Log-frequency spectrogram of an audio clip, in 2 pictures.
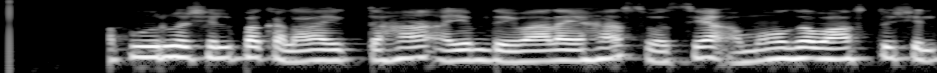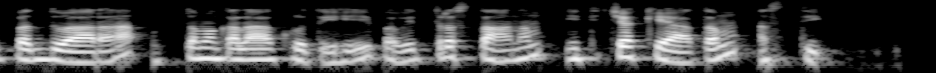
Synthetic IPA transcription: ɐpuːɾʋɐʃilpɐkɐlaːjuk̚t̪ɐɦɐɐjɐmd̪ɛːʋaːlɐjɐɦɐsʋɐsjɐʔɐmoːɡɐʋaːst̪uʃilpɐd̪ʋaːɾaːut̪ːɐmɐk̬ɐlaːkɾut̪iɦipɐʋit̪ɾɐst̪ʰaːnɐmit̪i̥t͡ʃɐkjaːt̪ɐmɐst̪i

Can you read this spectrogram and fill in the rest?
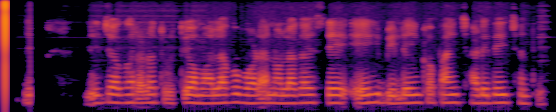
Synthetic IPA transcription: nid͡ʒɔɡʱɔɾɔɾɔt̪ɾṵt̪iɔmɔlak̬ubʱɔɽa̰nɔlaɡaeseʔeɦibileiŋkɔpaĩt͡ʃʰaɽid̪ejt͡ʃʰɔnt̪i

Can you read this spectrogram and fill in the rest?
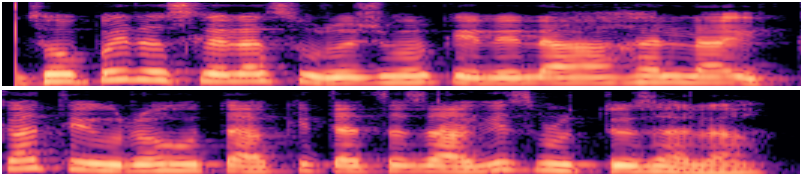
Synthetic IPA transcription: d͡zʱopet̪əslelasuɾəd͡ʑʋəɾkelelaɦalːait̪kat̪iwɾəɦot̪akiːt̪jat͡sad͡zaɡiːt͡smɾut̪jud͡zʱala̰

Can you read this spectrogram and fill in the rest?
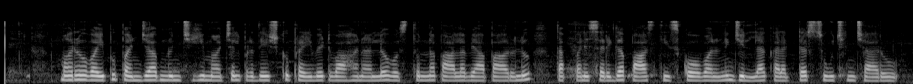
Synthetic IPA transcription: mɐɾo̞ːʋɐjpupɐɲd͡ʒaːbnuɲt͡ʃiɦimaːt͡ʃɐlpɾɐd̪e̞ːʃkupɾɐjʋeːʈʋaːɦɐnaːlːo̞ːʋɐst̪unːɐpaːlɐʋjaːpaːɾulut̪ɐpːɐnisɐɾiɡaːpaːst̪iːsu̥kɔːʋaːlɐnid͡ʒilːaːkɐlek̚ʈɐɾsuːt͡ʃiɲt͡ʃaːɾu

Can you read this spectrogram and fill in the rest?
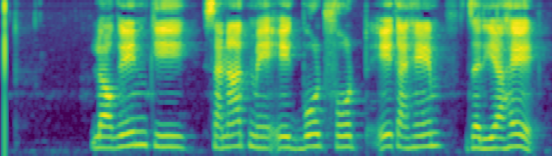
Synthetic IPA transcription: lɔːɡeːnkisɐnaːt̪mẽʔeːk̚boːʈfoːʈeːkɛɦɛm | zɐɾijaɦɛː

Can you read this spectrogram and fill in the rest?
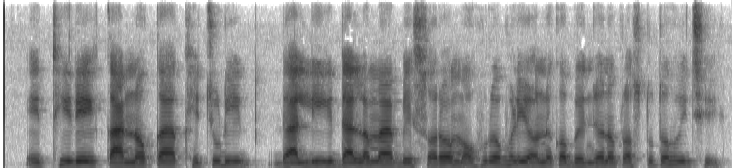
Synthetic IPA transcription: et̪ʰiɾekanɔkakʰet͡ʃuɽiɖaliɖalɔmabesɔɾɔmɔɦuɾɔbʱɔɭiɔnekɔbend͡ʒɔnɔpɾɔst̪ut̪ɔɦojt͡ʃʰi

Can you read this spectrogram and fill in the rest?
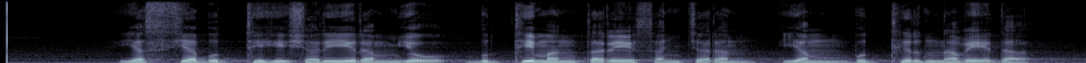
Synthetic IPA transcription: jɐsjɐbud̪ʱːiɦiʃɐɾiːɾɐmjoːbud̪ʱːimɐnt̪ɐɾeːsɐɲt͡ʃɐɾɐnjɐmbud̪ʱːiɾnɐʋeːd̪ɐ

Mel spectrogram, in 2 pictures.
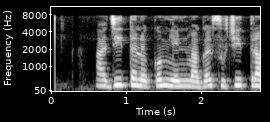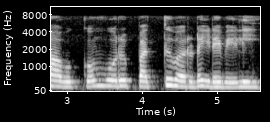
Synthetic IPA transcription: ɐd͡ʒiːt̪ːɐnɯkːɯmɛnmɐɣɐɭsʊt͡ʃɪt̪ɾaːʋɯkːɯmɔɾɯpɐt̪ːɯʋɐɾɯɽɐɪɽɐɪʋeːli

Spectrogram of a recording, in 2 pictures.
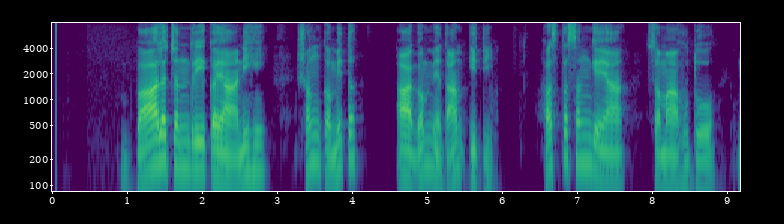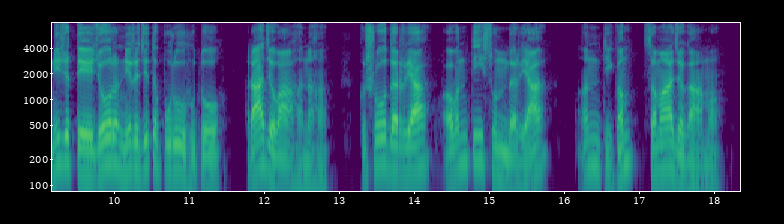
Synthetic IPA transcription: baːlɐt͡ʃɐnd̪ɾiːkɐjaːniɦi | ʃɐŋkɐmit̪ | aːɡɐmjɐt̪aːmit̪ḭ | hɐst̪ɐsɐŋɡjɐjaː | sɐmaːɦut̪oː | nid͡ʒɐt̪eːd͡ʒoːɾniɾd͡ʒit̪ɐpuɾuːɦut̪oː | ɾaːd͡ʒɐʋaːɦɐnɐɦɐ̰ | kɾiʂoːd̪ɐɾjaːɐ̰ʋɐnt̪isund̪ɐɾjaː | ɐ̰nt̪ikɐmsɐmaːd͡ʒɐɡa̰ːmɐ̰

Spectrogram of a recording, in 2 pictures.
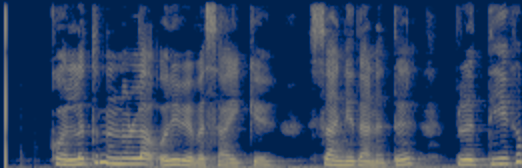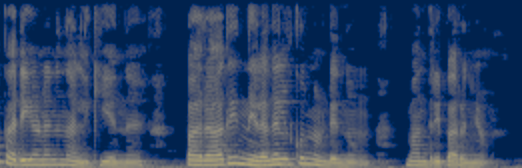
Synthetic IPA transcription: ko̞lːɐt̪ːɨninːuɭːɐʔo̞ɾuʋjeʋɐsaːjikʲːɨsɐnjid̪ʱaːɳɐt̪ːɨprɐt̪je̞ːɣɐpɐɾiɣɐɳɐnɐnɐlkije̞nːɨpɐɾaːd̪inilɐnilkunːuɳɖe̞nːumːɐnd̪ripɐrɐɲːṵ

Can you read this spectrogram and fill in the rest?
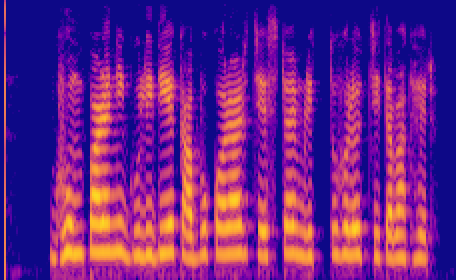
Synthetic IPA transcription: ɡʱumpaɽaniɡulid̪iekabukɔɾaɾt͡ɕesʈaemɾit̪ːuɦolot͡ɕit̪abʱaɡʱeɾ

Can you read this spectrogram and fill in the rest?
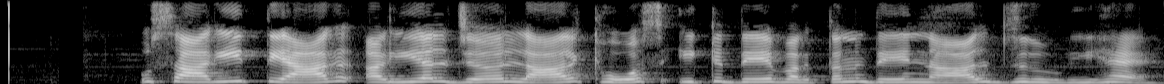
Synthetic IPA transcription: ʊsaːɾiːt̪ɪjaːɡəɾijəld͡ʒəlaːɾʈʰoːsɪkd̪eːʋəɾt̪ənd̪eːnaːlzəɾuːɾiːɦɛː

